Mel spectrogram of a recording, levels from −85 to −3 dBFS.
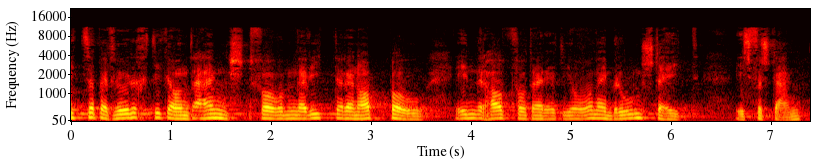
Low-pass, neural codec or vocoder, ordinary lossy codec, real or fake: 14.4 kHz; none; MP3, 48 kbps; real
